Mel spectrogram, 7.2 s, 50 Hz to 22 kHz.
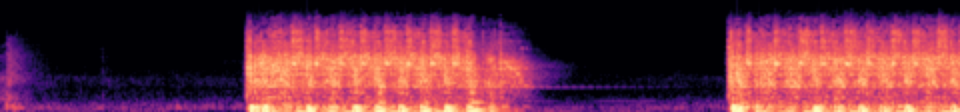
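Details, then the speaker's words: Yamaha XS650 after replacing weak starter friction clip behind clutch: clean quick crank with no grinding or gear clash, engine catches and runs; grinding starter fixed. "well that seems to have done the trick"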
